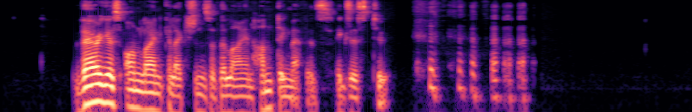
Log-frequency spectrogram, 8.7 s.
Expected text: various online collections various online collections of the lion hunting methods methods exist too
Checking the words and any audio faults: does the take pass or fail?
fail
